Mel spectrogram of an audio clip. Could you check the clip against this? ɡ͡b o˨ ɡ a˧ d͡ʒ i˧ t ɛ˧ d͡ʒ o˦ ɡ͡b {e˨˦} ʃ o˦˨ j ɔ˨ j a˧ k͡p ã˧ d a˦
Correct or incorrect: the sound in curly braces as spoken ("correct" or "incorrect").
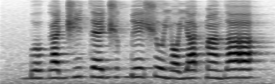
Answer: incorrect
